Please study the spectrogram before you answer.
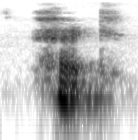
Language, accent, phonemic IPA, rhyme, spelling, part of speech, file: English, Southern England, /hɛk/, -ɛk, heck, interjection / noun / verb, LL-Q1860 (eng)-heck.wav
- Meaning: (interjection) Hell; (verb) 1. to break, to destroy 2. to mess up; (noun) 1. The bolt or latch of a door 2. A rack for cattle to feed at 3. A door, especially one partly of latticework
